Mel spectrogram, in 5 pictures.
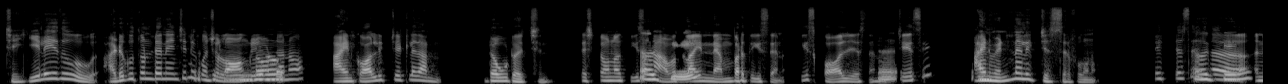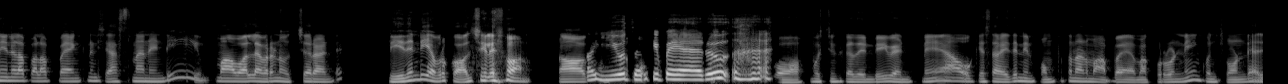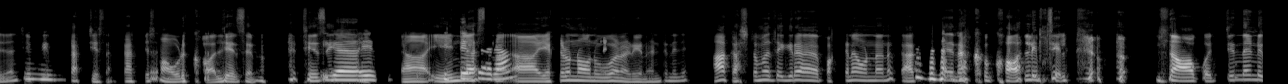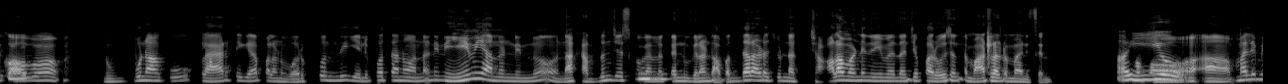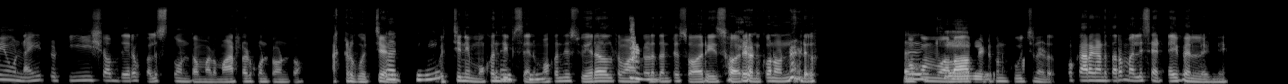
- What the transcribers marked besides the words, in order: other noise; in English: "లాంగ్‌లో"; in English: "కాల్ లిఫ్ట్"; in English: "సిస్టమ్‌లో"; in English: "నంబర్"; in English: "కాల్"; in English: "లిఫ్ట్"; in English: "లిఫ్ట్"; in English: "కాల్"; chuckle; other background noise; chuckle; in English: "కట్"; in English: "కట్"; laughing while speaking: "కాల్ చేశాను. చేసి"; in English: "కాల్"; background speech; in English: "కస్టమర్"; laughing while speaking: "నాకు కాల్ లిఫ్ట్ చేయలేదు. నాకొచ్చిందండి కోపం"; chuckle; in English: "కాల్ లిఫ్ట్"; in English: "క్లారిటీగా"; in English: "నైట్"; in English: "షాప్"; in English: "సారీ, సారీ"; laughing while speaking: "అనుకోనున్నాడు"
- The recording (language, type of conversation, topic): Telugu, podcast, ఒత్తిడిని తగ్గించుకోవడానికి మీరు సాధారణంగా ఏ మార్గాలు అనుసరిస్తారు?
